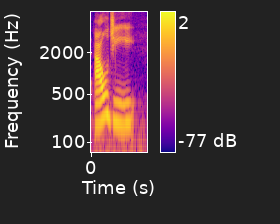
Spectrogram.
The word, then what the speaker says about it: algae: Also, I found out that in Australia, they pronounce algae. – Mm-hmm. Yeah. – Who knew? – Hard wow. G. Hard G on that one.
